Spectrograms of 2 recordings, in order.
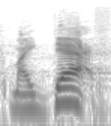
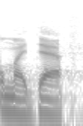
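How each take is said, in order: First: "death" punched louder to correct a mishearing; stress on death. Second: Said in the usual way. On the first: Acted. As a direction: hit the word "death" hard. Corrects listener who heard desk.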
